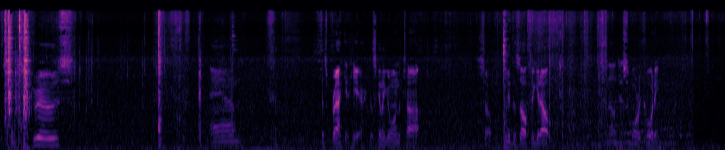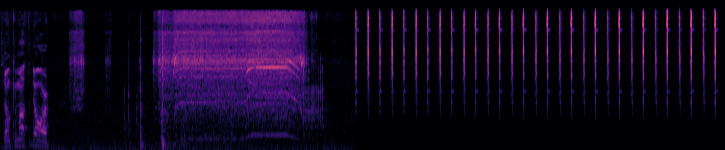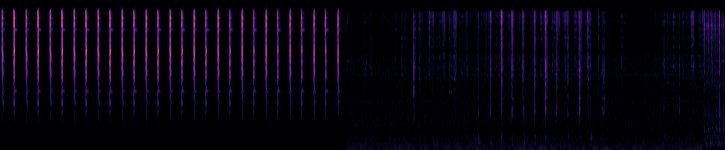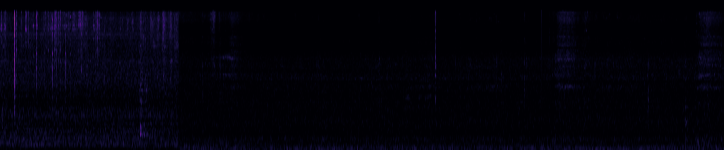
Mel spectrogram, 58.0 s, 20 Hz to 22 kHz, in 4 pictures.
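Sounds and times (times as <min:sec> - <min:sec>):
power tool motor whirring: 0:17.6 - 0:20.7
clock ticking: 0:21.6 - 0:35.9
small clicks: 0:21.6 - 0:35.9.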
